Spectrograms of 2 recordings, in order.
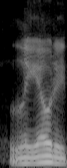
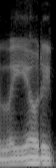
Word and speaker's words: Leody: Leody Taveras is the correct pronunciation. I am all off tonight, and I apologize for that, folks. Next one, way outside and upstairs. It's 3-1 to Leody Taveras.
